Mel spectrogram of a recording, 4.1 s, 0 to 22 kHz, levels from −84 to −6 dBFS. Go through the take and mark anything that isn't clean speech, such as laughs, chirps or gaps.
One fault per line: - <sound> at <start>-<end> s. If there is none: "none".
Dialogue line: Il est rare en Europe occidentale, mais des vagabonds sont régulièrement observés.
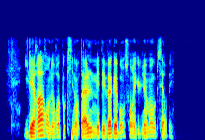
none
